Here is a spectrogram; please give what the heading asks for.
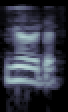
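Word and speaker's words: יוד: the power letter yod you'd it's pronounced you'd like why you d you'd and it is sometimes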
